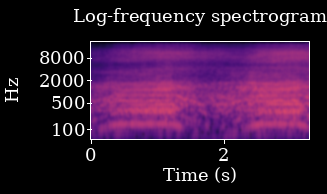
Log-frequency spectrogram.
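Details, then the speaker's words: Mercedes GL with the 3.0L OM642 diesel, intermittent crank-no-start and power loss, codes P0299 underboost, P056E and P0101. Two quick revs, the drone rising and falling with an airy whoosh on each rise: a boost leak. "we definitely have a boost leak."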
